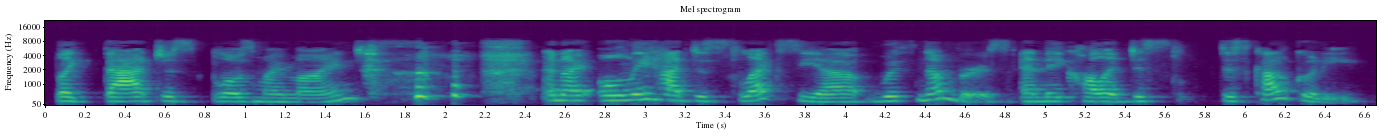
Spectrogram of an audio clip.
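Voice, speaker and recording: A woman's voice: medium pitch, animated, normal speed, a bit bright. A woman in her thirties from Switzerland with an American accent, a coach talking casually and earnestly in an interview, with frequent fillers and restarts. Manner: earnest, many restarts and fillers, laughs often. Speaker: coach, guest.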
